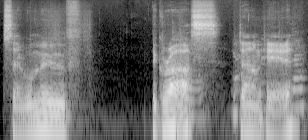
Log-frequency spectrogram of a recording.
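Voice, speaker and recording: A man's voice: medium pitch, sing-song, extremely slow, a little mellow. Chatty man talking through a tutorial. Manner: chatty, thinks aloud, jokes at himself. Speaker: design tutor. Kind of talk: casual screen-recorded software tutorial.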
